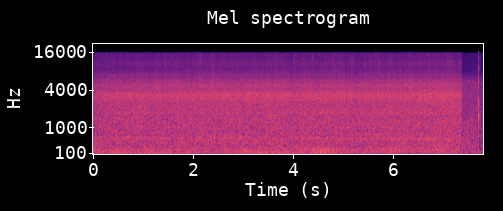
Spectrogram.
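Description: Heavy rain falling in a steady, dense hiss, cutting off abruptly near the end.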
